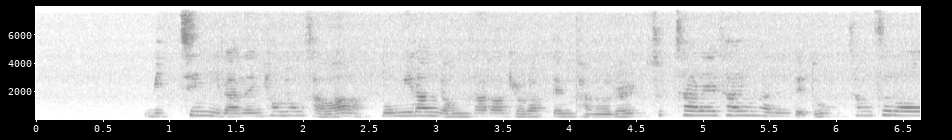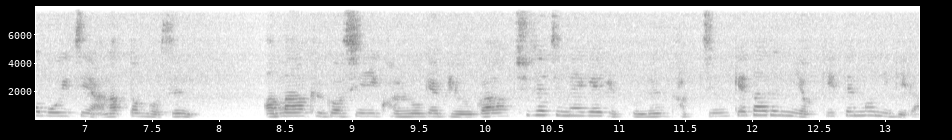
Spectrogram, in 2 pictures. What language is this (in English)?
Korean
